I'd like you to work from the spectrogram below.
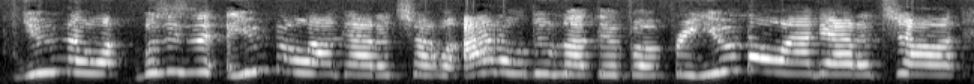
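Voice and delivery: high-pitched sassy imitation; mimicked sass. Vlogger mimicking a star's lines, high and sassy. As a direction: push the pitch up, mock-insistent.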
